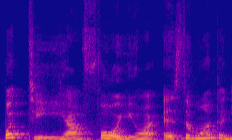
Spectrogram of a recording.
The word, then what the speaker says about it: bottiglia: And G plus L. GL. Here, we don't sound and we don't pronounce G as we are used to, like G or J. It's almost silent. Well, it's not even silent. G plus L has a very different pronunciation.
